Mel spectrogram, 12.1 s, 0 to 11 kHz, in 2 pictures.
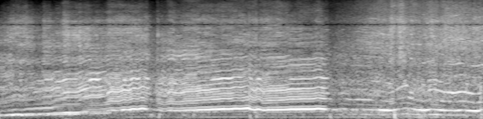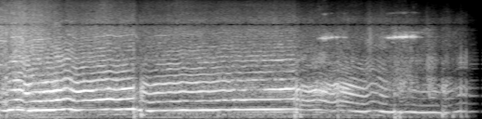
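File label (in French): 306 maxi, rallyes; 306 Vaison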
